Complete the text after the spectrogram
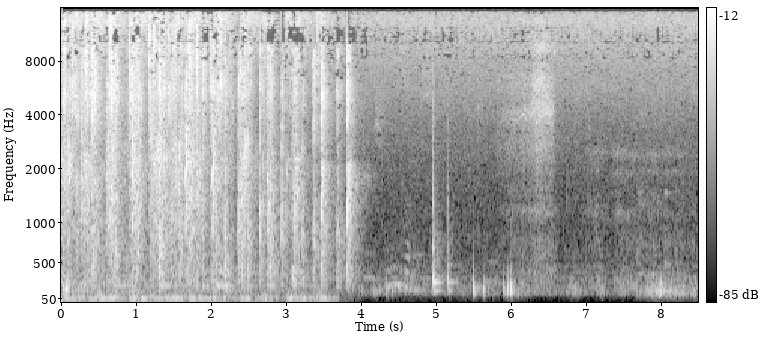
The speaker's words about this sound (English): Clap your hand.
